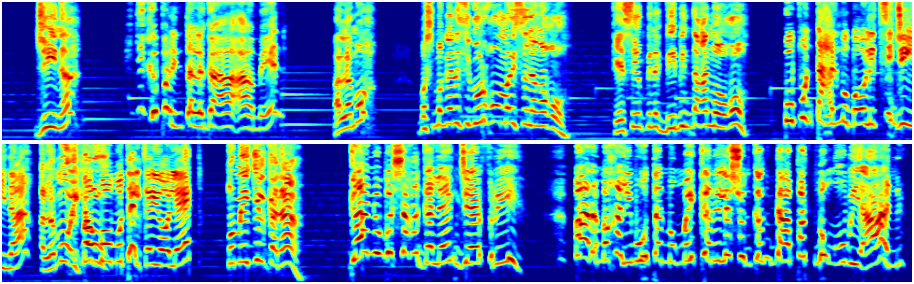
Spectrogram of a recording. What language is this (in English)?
Filipino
